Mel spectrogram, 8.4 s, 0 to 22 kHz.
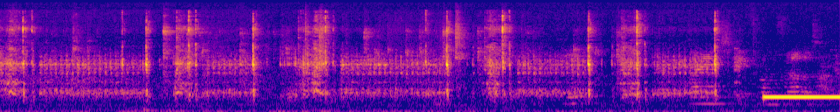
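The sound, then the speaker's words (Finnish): An electrician's phone number, 11511, is dialed, with short bursts of clicks spaced irregularly over several seconds, then a steady, loud line tone starts and holds at the end. “No niin, kirjoitin hänen nimensä tänne tilikirjan sivulle 115 riville 11, koska hänen puhelinnumeronsa on 11511. Kokeillaanpa.”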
